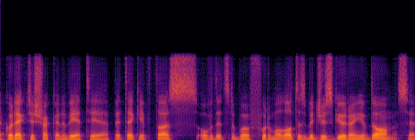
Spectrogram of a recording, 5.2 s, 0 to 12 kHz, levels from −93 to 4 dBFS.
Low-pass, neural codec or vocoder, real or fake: 7.2 kHz; codec, 16 kHz, 0.2 kbps, FocalCodec; fake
